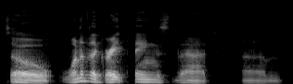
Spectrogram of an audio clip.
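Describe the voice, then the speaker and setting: A man's voice: deep voice, slow. A middle-aged man hosting a casual call-in show, rambling with many fillers and restarts.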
